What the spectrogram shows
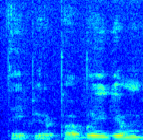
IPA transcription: ˈtɐɪp ɪr ˈpɑːbɐɪɡʲeːm

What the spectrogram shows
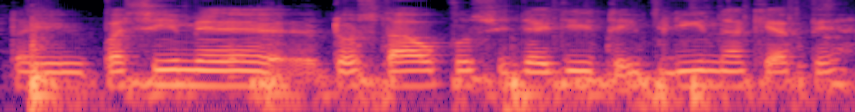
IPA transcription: tɐɪ pɐˈsʲiːmʲɪ tuɔs ˈtɐʊkʊs ɪ dʲɛˈdʲɪ tɐɪ ˈbʲlʲiːnɑː kʲɛˈpʲɪ

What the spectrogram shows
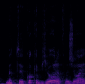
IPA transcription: bʲɛ ˈtʲɪ ˈkoːkʲʊ ˈbʲjɛʊrʲʊ ɐtʋɐˈʒʲuɔj

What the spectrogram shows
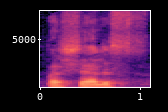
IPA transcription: pɐrʲˈʃʲæːlʲɪs

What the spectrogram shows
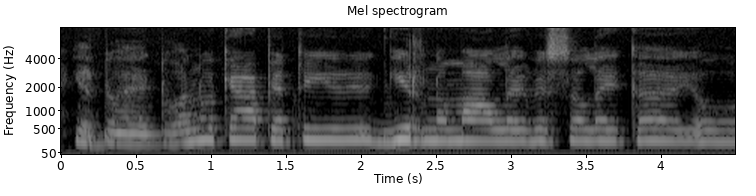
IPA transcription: ɪr ˈduɔ ɪr ˈduɔnuː ˈkʲæːpʲeː ˈtɐɪ ˈɡʲiːrnoːm ˈmɑːlˠɘ ˈʋʲɪsɐ ˈlˠɐɪkɐ ˈjɛʊ

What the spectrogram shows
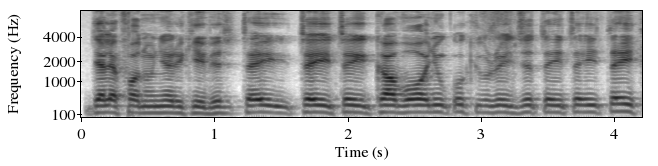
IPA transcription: tʲɛlʲɛˈfoːnuː nʲɛˈrɐɪkʲeːj ʋʲɪs ˈtɐɪ ˈtɐɪ tɐɪ kɐˈʋoːnʲuː koːˈkʲuː ʒɐɪˈd͡zʲɪ ˈtɐɪ ˈtɐɪ ˈtɐɪ

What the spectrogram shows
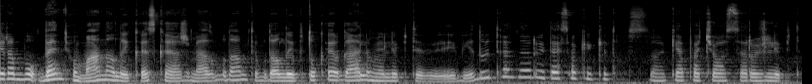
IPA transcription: ɪr ɐˈbʊ ˈbʲɛnt jɛʊ ˈmɑːnɐ lˠɐɪˈkɜs kɐɪ ˈɐʃ ˈmʲɛs ˈbuːdɐʋɐm tʲɪ ˈbuːdɐʋɐ lˠɐɪpˈtuːkɜ ɪr ˈɡɑːlʲɛm ɪˈlʲiːpʲtʲ ɪ ʋʲɪ ˈʋʲiːdʊ ˈtʲɛn ɪr tʲɛˈsʲoːk ɪkʲɪ ˈtoːs ɪkʲɪ ɐpɐˈt͡ʃʲoːs ɪr ʊʒʲˈlʲiːpʲtʲ

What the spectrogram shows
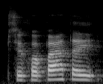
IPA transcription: pʲsʲɪxoːˈpɑːtɐɪ

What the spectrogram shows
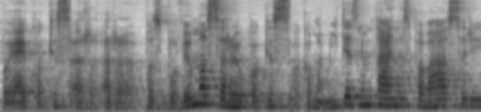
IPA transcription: jɛʊ ˈjɛɪ koːˈkʲɪs ɐr ˈɐr pɐzbʊˈʋʲɪmɐs ɐr jɛʊ koːˈkʲɪs ˈʋɐ kɐp mɐˈmʲiːtʲeːs ɡʲɪmˈtɑːdʲiɛnʲɪs pɐˈʋɑːsɐrʲiː

